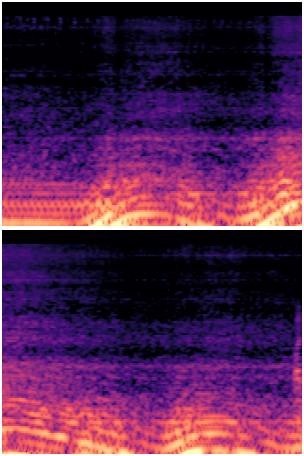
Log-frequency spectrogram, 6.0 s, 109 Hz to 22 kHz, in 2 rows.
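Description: Mazda MX-5 Miata's four-cylinder engine idling and revved three times, short blips about a second in and near the end with a longer rev in the middle, each rising and falling back to idle. The revs are run with an iForce throttle controller just plugged back in.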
